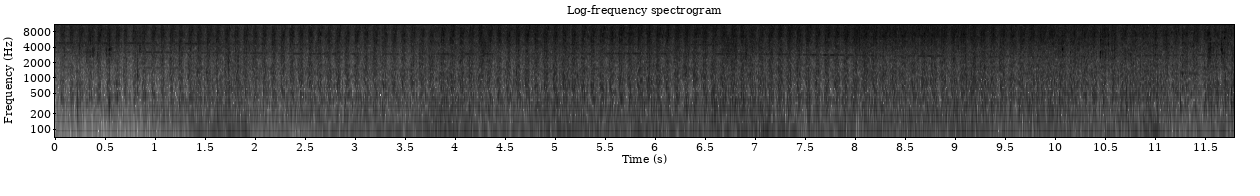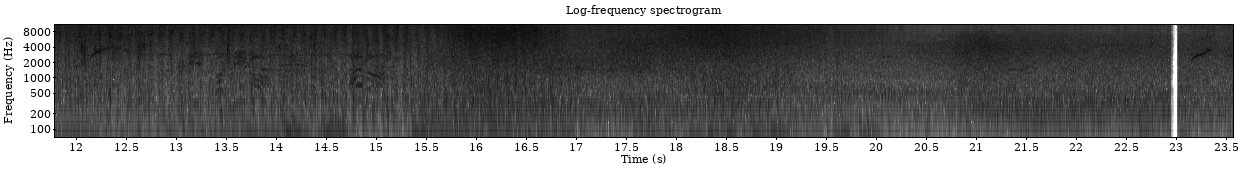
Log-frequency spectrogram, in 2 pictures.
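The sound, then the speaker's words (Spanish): Two-metre ocean waves break on both sides in a loud, continuous roar of crashing surf, with surges of rushing water that swell and fade for over twenty seconds. “¡Las olas! Yeah. Fíjate, rompen a un lado y al otro. ¡Mira, olas de 2 metros!”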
